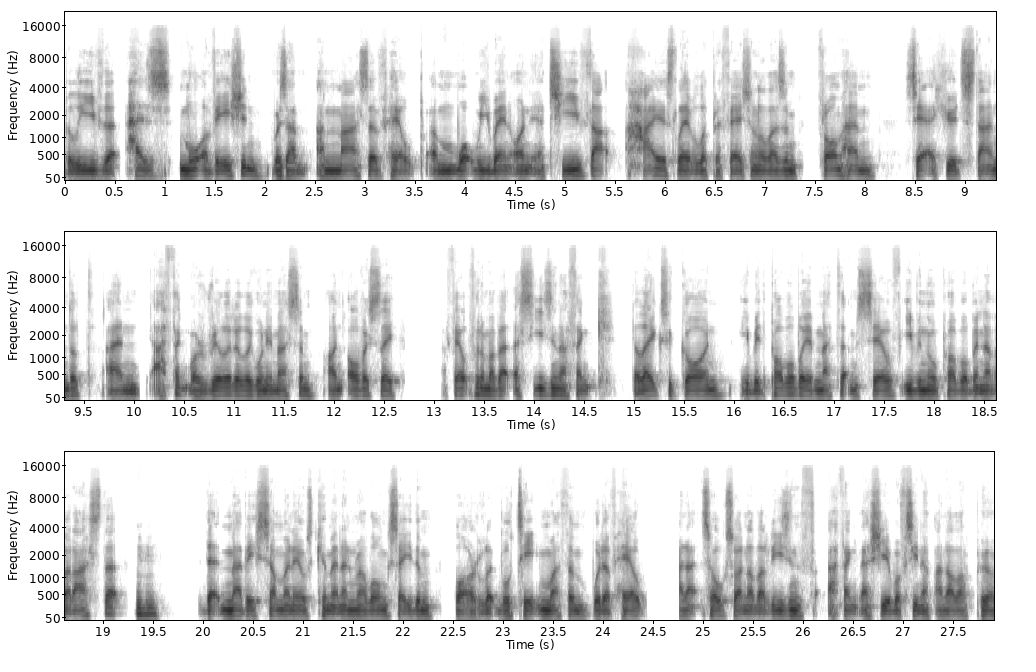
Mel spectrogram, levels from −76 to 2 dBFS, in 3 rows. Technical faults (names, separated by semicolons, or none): none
